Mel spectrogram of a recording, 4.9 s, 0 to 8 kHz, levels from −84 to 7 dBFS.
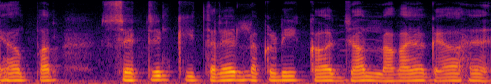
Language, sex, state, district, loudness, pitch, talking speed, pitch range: Hindi, female, Bihar, Madhepura, -16 LUFS, 130 Hz, 135 wpm, 125-135 Hz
